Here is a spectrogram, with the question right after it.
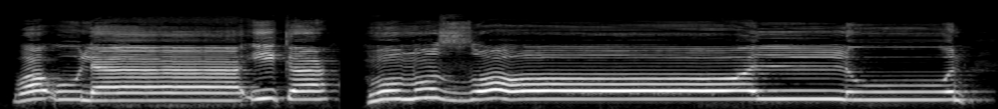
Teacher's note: وَأُولَئِكَ، یہ دیکھیں وَأُولَا لام کے اوپر کھڑی حرکات ہے اور اس پر مد بھی ہے تو ہم اسے 4 حرکت کے برابر کھینچ کے پڑھیں گے۔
